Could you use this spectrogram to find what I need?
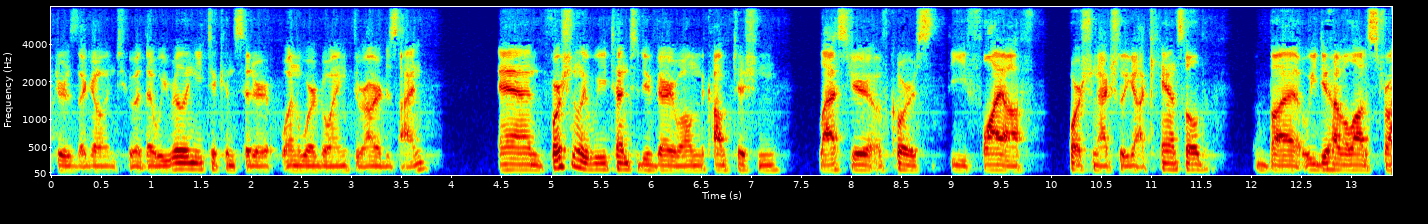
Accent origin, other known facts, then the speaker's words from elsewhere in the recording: Moscow, Idaho, United States; moved away as an adult; now in Los Angeles, United States; I'm originally from Moscow, Idaho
